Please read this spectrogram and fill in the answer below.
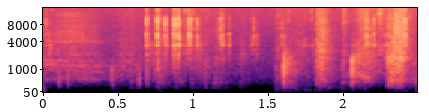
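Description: Light clicks, scrapes and rustling in a small room, clustered from about half a second to a second in, with a few more near the end.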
